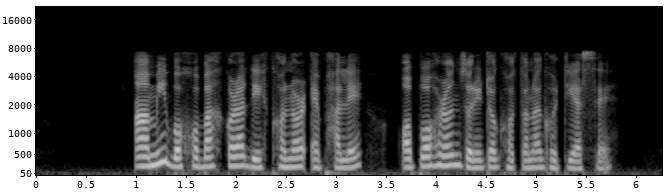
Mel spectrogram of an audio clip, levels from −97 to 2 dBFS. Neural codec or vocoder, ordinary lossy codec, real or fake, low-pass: none; Opus, 64 kbps; real; 7.2 kHz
